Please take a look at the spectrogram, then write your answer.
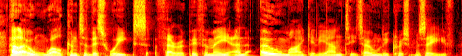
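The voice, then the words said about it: Giddy, excited voice. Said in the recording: “As you can probably tell from my voice, I'm quite giddy”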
